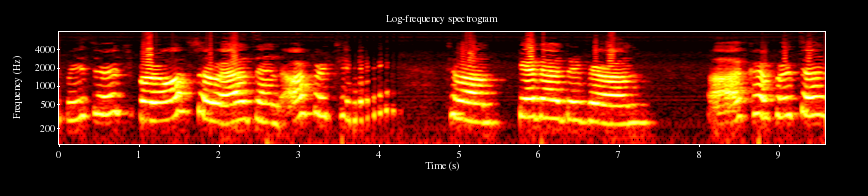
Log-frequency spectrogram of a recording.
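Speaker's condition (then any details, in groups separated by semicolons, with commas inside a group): ALS; sporadic form, onset in pinky finger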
